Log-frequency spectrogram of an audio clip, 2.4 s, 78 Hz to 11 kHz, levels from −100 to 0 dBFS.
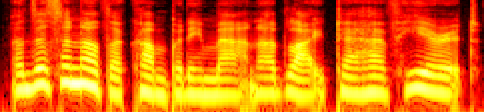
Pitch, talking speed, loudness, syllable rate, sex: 200 Hz, 275 wpm, -17 LUFS, 6.9 syllables/s, female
